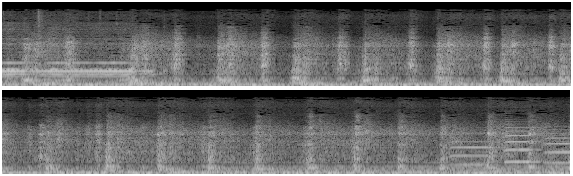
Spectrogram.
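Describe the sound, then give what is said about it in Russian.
Train wheels clatter over rail joints in a steady, rhythmic clickety-clack beneath a constant loud rumble. A few brief tonal squeals or whistles come and go, with no voices. “Мы, мы рискуем опоздать на поезд.”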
